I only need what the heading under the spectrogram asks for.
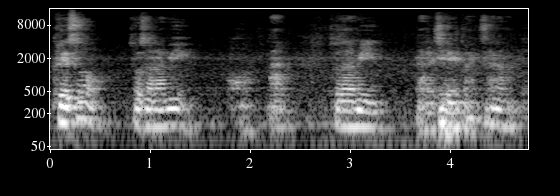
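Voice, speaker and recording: A man's voice: medium pitch, fairly even intonation, normal speed, mellow, very echoey, far from the mic, slight background noise, low-quality recording. A male pastor preaching a sermon, telling a story with acted-out quotes and building to emphatic peaks. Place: church sanctuary.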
